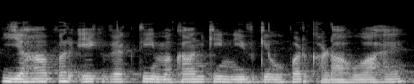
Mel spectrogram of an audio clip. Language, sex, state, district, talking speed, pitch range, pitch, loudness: Hindi, male, Uttar Pradesh, Shamli, 175 wpm, 115-130 Hz, 125 Hz, -16 LUFS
